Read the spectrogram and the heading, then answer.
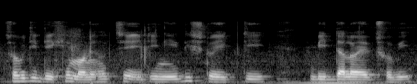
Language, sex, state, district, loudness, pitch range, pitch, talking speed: Bengali, male, West Bengal, Cooch Behar, -17 LUFS, 115-125 Hz, 120 Hz, 130 wpm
